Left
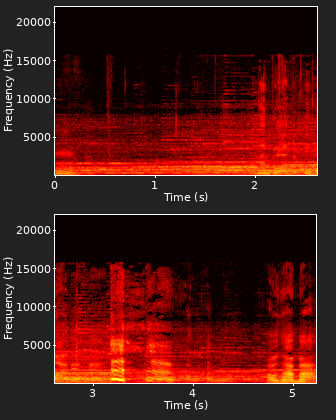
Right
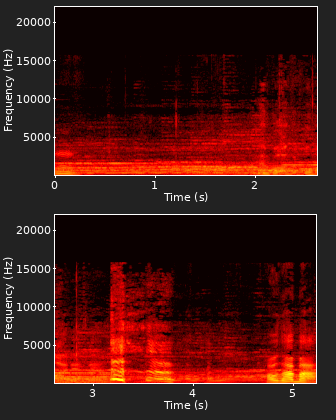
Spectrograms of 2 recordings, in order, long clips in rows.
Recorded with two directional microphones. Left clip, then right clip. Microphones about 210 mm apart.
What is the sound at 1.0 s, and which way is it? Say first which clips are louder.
Music: left 1 dB; 45° right (ahead or behind).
